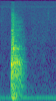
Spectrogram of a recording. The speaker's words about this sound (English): Sorry, I need to cough.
